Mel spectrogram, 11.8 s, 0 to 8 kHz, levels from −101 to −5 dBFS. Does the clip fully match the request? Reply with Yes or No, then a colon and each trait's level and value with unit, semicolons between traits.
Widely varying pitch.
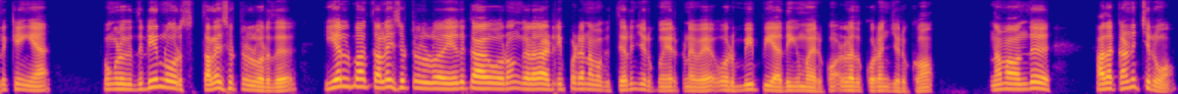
Yes: wide, 6.9 semitones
